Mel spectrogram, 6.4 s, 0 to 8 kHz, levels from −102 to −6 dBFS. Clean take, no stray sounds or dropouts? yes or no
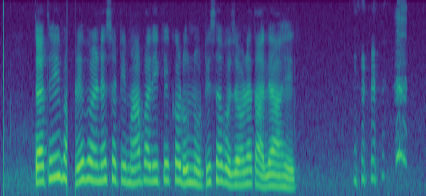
no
